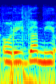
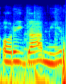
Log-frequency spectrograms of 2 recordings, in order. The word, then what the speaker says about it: origami: or welding hard materials origami japanese pronunciation origami or origami from ori meaning folding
